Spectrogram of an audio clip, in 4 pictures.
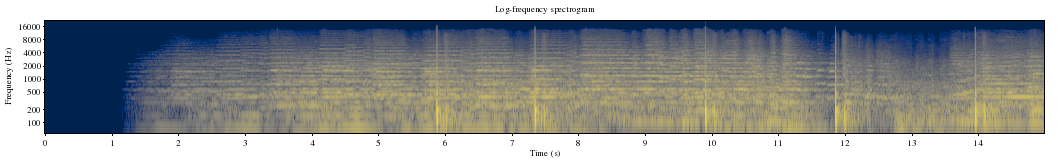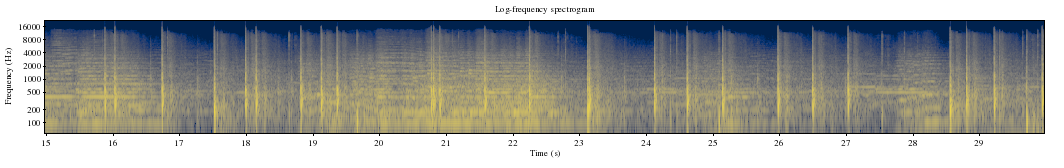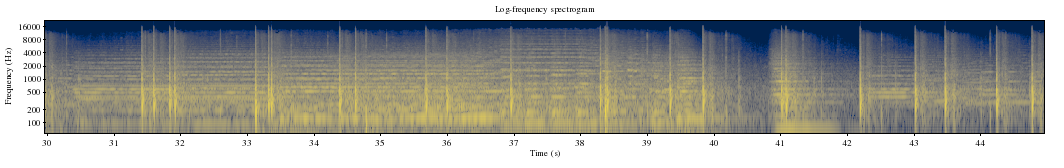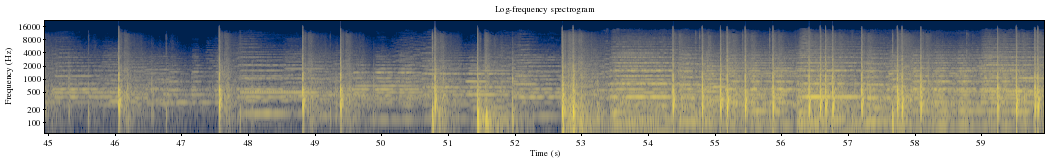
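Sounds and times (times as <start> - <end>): music playing: 1.4 - 59.9
fireworks bangs: 5.8 - 6.3, 7.2 - 7.8, 9.8 - 10.3, 11.8 - 12.4, 13.9 - 14.4, 15.6 - 27.8, 28.5 - 30.7, 31.3 - 47.0, 47.6 - 48.0, 48.8 - 50.0, 50.7 - 59.9.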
